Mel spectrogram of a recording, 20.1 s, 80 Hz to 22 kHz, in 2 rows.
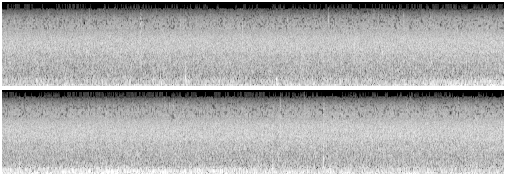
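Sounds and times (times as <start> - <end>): steady rain hiss: 0.0 - 20.0
low rumble: 7.5 - 20.0.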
